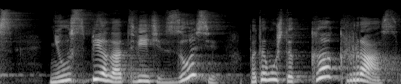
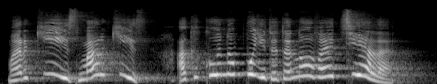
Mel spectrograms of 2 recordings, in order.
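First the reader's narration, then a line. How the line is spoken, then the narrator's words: Shouting. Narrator (Russian): кричала Зося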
